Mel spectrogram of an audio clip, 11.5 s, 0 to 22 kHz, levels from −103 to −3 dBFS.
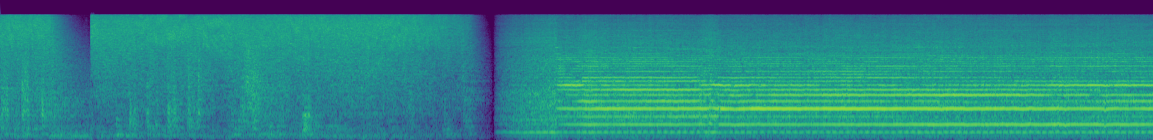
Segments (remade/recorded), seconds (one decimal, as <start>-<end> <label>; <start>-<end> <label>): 0.0-2.0 recorded; 2.0-11.5 remade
